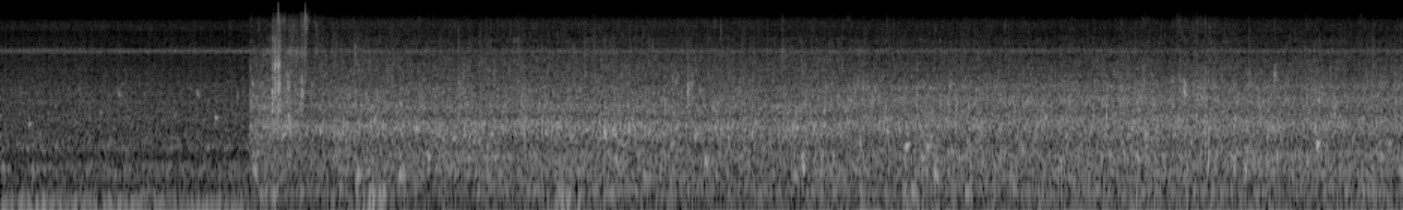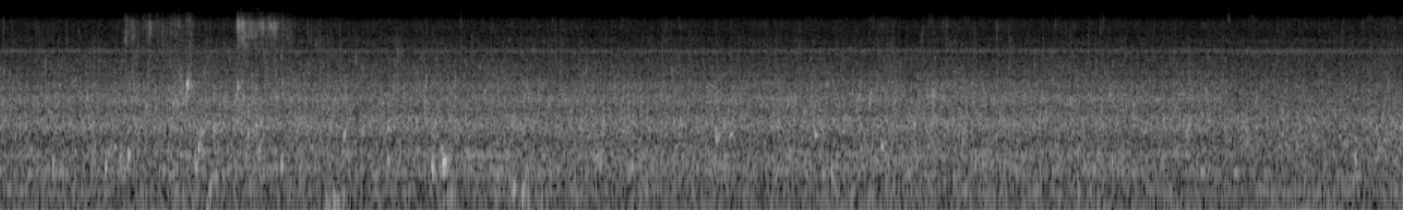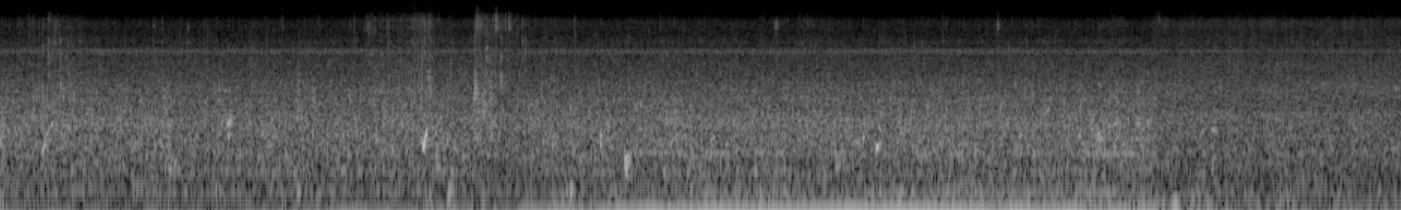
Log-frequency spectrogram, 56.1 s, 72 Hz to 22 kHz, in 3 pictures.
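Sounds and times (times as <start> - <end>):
running water rushing: 3.3 - 17.3, 19.1 - 25.9, 35.9 - 56.0.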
